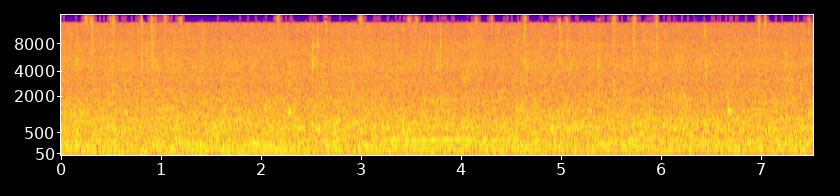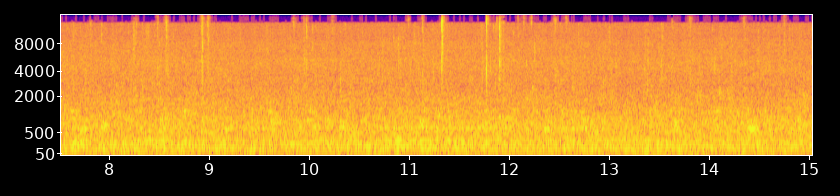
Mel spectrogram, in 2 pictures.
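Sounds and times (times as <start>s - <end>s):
steady rainfall: 0.0s - 15.0s.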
